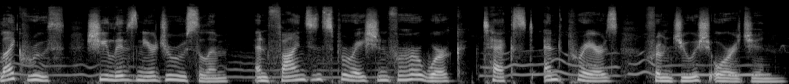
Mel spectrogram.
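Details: Adult female narrator; normal fluent speech.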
